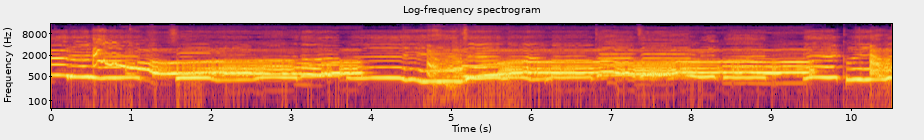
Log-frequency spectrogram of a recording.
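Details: Badger the Border Terrier joins a woman singing Angels We Have Heard on High, giving continuous tonal howling with pitch steps and slides, a dip mid-phrase, and one brief gap near the end.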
